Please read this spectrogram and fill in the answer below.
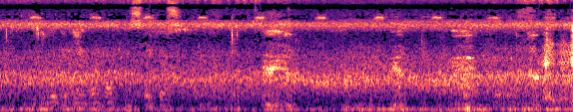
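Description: Faint crickets chirping in a steady, even rhythm, over a low steady rumble.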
